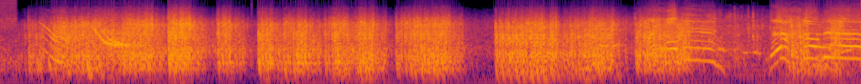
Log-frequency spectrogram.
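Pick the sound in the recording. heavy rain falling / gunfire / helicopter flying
gunfire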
